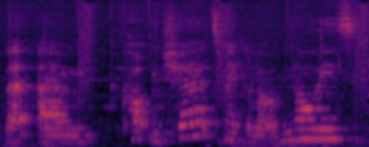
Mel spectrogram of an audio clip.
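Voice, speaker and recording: A woman's voice: medium pitch, animated, normal speed, distant mic. A woman from East London speaking earnestly about her audition. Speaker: audition finalist. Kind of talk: casual interview. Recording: roomy, off-mic, faint music.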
